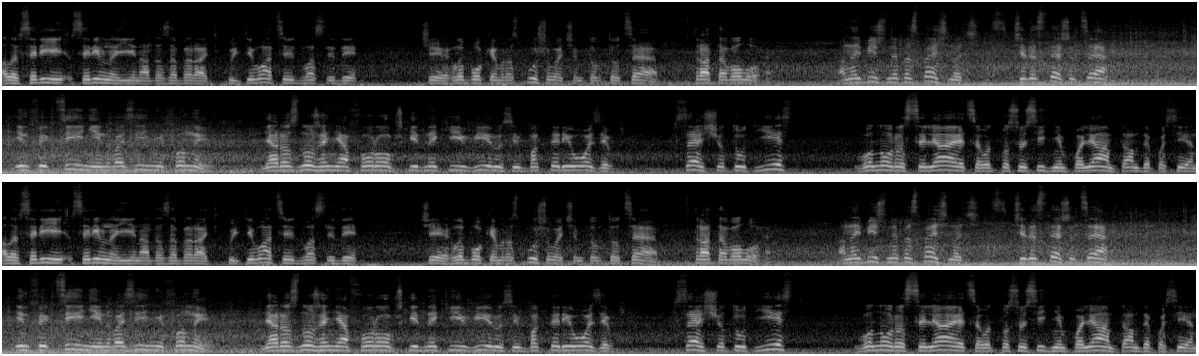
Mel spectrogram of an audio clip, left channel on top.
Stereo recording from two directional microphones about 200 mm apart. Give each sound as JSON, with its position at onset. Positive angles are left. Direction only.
{"t": 0.0, "sound": "a man's voice", "side_deg": 20}
{"t": 9.7, "sound": "speech", "side_deg": 55}
{"t": 10.5, "sound": "a man's voice", "side_deg": 10}
{"t": 11.0, "sound": "vehicle", "side_deg": 60}
{"t": 12.0, "sound": "a man's voice", "side_deg": 5}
